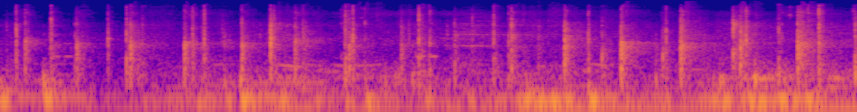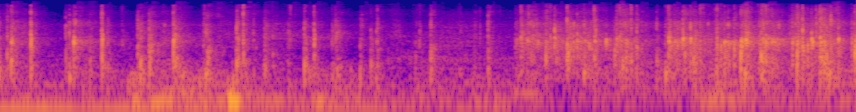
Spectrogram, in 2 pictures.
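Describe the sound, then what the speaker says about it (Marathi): Audience applause at a joint Marathi book launch ceremony by Rohini Prakashan, with dense rhythmic clapping from many hands sustained for several seconds, close and lively, and voices murmuring underneath as the claps swell near the end. "त्या थोड्याच वेळात आपल्यासोबत जोरदार टाळ्या झाल्या पाहिजेत."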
